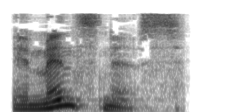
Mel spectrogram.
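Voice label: "immenseness", British English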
